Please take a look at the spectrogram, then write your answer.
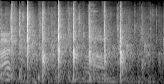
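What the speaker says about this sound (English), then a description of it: "let's do a whole round of applause" A handful of sharp, evenly spaced claps, about eight in quick steady rhythm, ring out at a comedy talk event while voices carry on underneath.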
